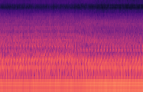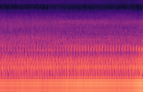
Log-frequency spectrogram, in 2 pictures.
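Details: Hino truck diesel at idle: rough, uneven knock about three times a second over the steady drone, rising at the end. Abnormal engine noise.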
